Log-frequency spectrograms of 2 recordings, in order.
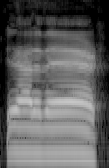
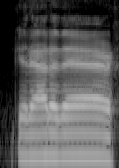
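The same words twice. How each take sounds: First: Yelled urgent command; shouting orders over battle. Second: Said in the usual way. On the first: Real, not acted. Commanding troops in a siege.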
